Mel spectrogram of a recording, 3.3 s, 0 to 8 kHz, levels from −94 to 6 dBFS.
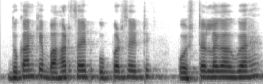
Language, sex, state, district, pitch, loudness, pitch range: Hindi, male, Jharkhand, Deoghar, 170 Hz, -16 LUFS, 165-180 Hz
